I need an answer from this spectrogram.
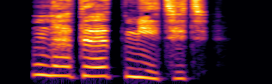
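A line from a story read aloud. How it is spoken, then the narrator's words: Exclaimed. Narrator (Russian): воскликнула Варя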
